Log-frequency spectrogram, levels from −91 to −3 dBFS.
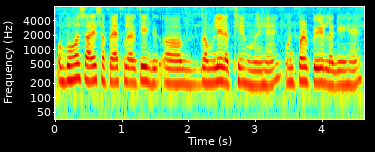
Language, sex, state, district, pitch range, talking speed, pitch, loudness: Hindi, female, Uttar Pradesh, Lucknow, 195-225 Hz, 195 wpm, 210 Hz, -15 LUFS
